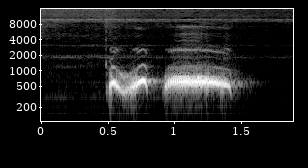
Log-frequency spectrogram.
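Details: Male pet spotted dove recorded indoors on 23 September 2019 in spring, courting his human owner: a two-part coo, first a wavering, warbled phrase, then a brief break and a smooth, sustained, slightly falling hum, all in a quiet room.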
